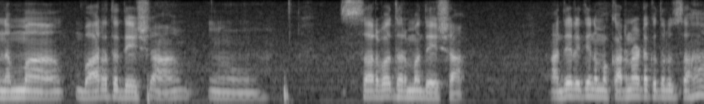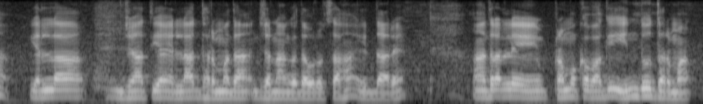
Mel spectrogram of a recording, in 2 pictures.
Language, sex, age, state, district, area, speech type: Kannada, male, 30-45, Karnataka, Shimoga, urban, spontaneous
